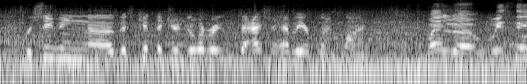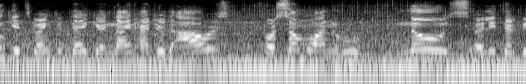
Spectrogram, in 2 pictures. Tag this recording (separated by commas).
Speech, Vehicle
